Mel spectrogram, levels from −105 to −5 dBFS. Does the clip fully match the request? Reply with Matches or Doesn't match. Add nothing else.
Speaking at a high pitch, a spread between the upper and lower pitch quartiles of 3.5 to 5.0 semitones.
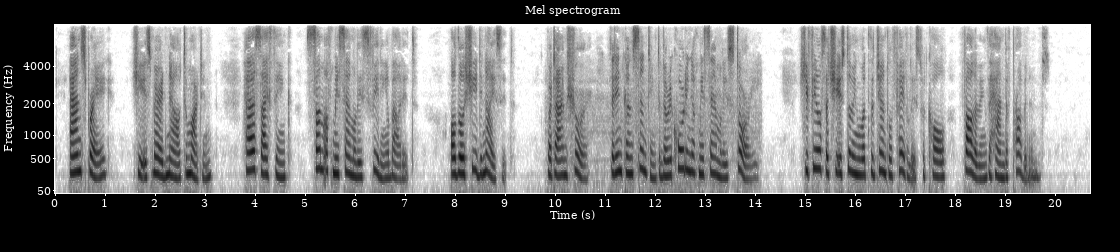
Matches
